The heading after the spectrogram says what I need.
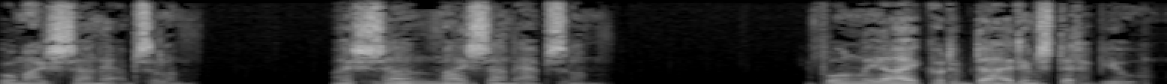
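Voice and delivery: soft, grieving lament fading away; a king grieving for his dead son, softly weeping; crying. A narrator's reading. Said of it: "he cried".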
